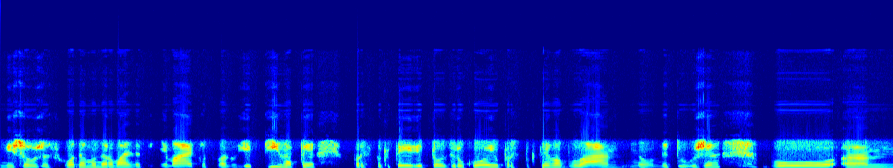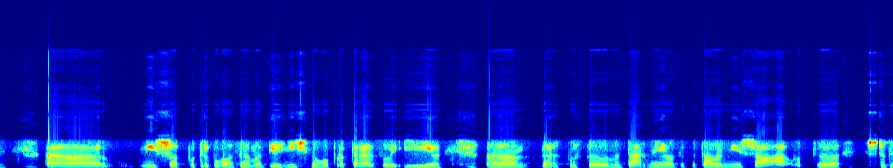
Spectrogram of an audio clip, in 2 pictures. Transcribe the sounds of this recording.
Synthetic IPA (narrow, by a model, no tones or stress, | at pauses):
mʲiʃɐʊʒɛsxɔd̪ɐmɪnɔrmɑlʲnɔpʲid̪ʲnʲɪmɑjet͡sʲːɐplˠɐnujɛpʲiɦɐt̪ɪwperspekt̪ɪʋʲit̪ɔzrʊkɔjʊperspekt̪ɪʋɐbʊlˠɑnunɛd̪uʒɛbɔ | mʲiʃɐpɔt̪ɾebʊʋɑwsɑmɛbʲiɔnʲit͡ʃnɔɦɔpɾɔt̪ɛzʊʔi | zɑɾɐspɾɔst̪ɔelˠement̪ɑrnɐjaɔzɐpɪt̪ɑlˠɐmʲiʃɐɔt̪ʃt͡ʃɔt̪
